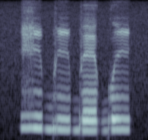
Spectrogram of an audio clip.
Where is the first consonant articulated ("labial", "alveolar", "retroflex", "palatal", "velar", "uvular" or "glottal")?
velar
